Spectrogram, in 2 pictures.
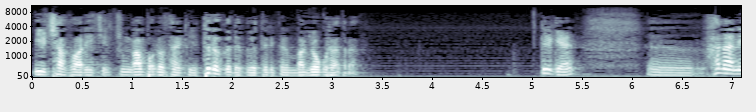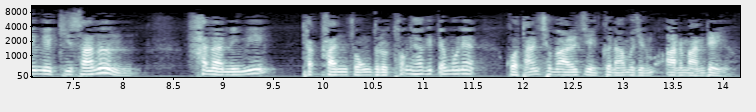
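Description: A man's voice: medium pitch, moderate pace, breathy edge, dull audio. A man preaching a sermon in a blunt, folksy way, firing rhetorical questions at the congregation. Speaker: pastor.

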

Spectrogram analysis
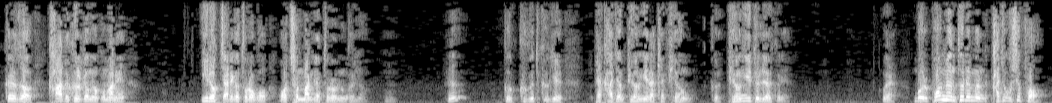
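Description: A man's voice: on the high side, normal speed, pauses often, fairly bright tone, breathy edge. An older man preaching a sermon to his congregation in a folksy, teasing way, often tossing questions back to the listeners. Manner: folksy, call-and-response, asking the congregation "응?". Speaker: pastor.

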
